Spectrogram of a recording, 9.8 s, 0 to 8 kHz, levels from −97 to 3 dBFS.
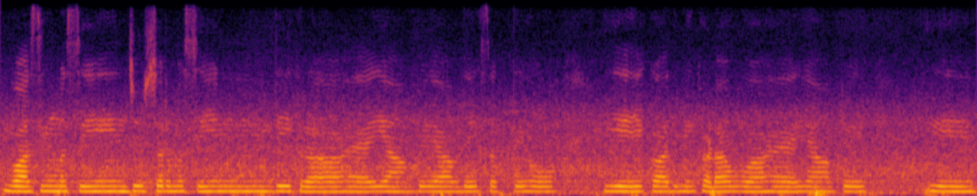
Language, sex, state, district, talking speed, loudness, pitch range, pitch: Hindi, female, Haryana, Charkhi Dadri, 140 wpm, -19 LUFS, 200-210 Hz, 205 Hz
